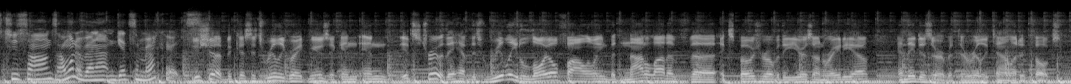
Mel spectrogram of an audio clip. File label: announcer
